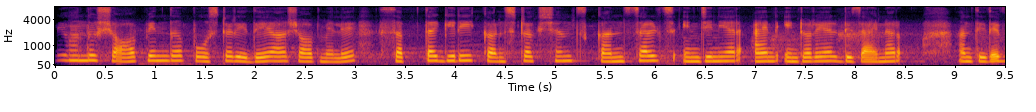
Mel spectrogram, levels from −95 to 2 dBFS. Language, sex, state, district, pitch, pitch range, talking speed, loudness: Kannada, female, Karnataka, Bidar, 220 Hz, 210-240 Hz, 100 wpm, -21 LUFS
